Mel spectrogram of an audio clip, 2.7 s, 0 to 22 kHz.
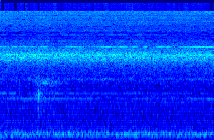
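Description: A Phenom 300 business jet glides onto the runway at power-off landing, its steady engine and airflow roar filling the cabin with a constant, even rumble and no talking.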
